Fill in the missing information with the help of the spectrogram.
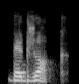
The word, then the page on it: bedrock: Indian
